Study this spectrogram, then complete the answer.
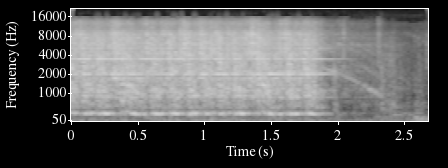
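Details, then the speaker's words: Volvo Penta 5.7 marine engine that shakes and runs badly: the starter cranks with a pulsing uneven beat, speeding up once each cycle at a dead spot; one cylinder has no compression, attributed to a stuck exhaust valve on number one. "you hear how there's that dead spot that spot where the starter speeds up is typically where it has less resistance meaning one cylinder is easy to turn over cuz there's no compression"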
